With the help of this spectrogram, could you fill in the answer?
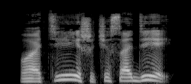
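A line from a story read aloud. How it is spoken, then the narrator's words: Snorting chuckle. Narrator (Russian): хмыкнул Данила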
